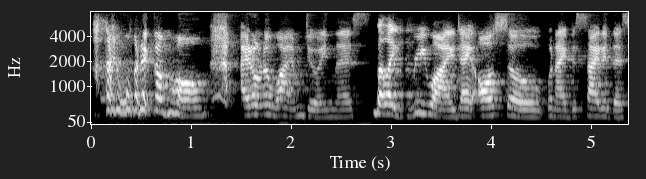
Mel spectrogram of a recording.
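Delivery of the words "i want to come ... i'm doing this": mock weepy, tearful crying voice. Retelling a call to parents after moving: retelling own crying. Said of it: "calling my parents crying".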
